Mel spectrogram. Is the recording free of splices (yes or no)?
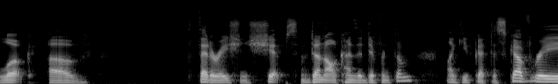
no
